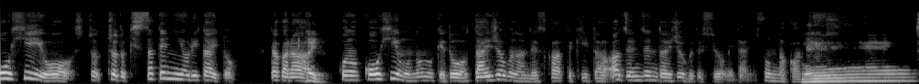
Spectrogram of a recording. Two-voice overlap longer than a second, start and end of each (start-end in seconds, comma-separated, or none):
none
